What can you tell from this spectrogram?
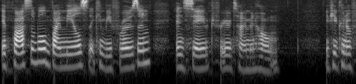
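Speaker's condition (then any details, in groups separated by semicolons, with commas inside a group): Bilateral cleft lip and palate; without partial air escapes to nasal passage, mushy unclear speech, could not roll r's, now improved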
